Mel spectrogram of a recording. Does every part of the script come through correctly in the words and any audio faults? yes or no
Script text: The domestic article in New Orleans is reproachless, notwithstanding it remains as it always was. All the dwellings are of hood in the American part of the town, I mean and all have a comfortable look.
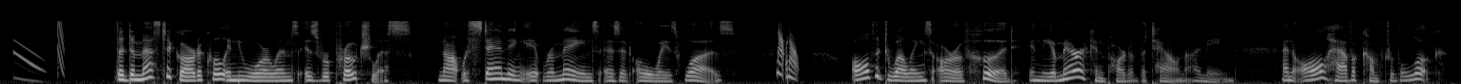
no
